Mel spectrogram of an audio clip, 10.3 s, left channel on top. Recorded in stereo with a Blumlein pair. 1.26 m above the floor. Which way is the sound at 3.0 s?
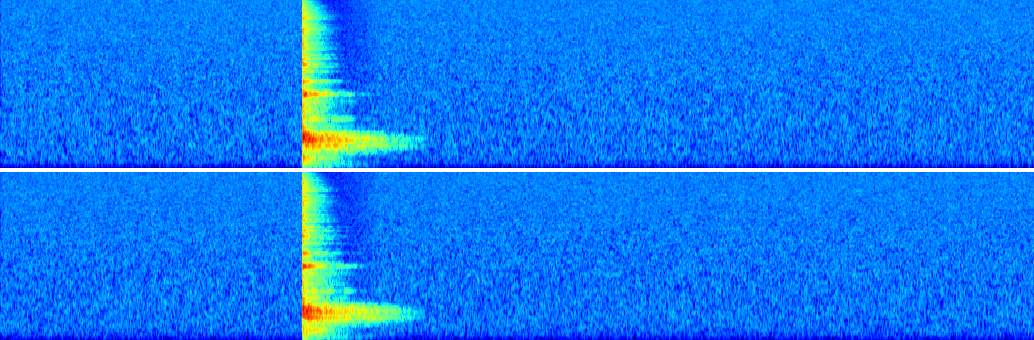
Straight ahead.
